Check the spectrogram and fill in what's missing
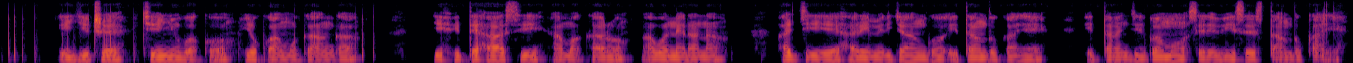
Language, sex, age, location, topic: Kinyarwanda, female, 18-24, Kigali, health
